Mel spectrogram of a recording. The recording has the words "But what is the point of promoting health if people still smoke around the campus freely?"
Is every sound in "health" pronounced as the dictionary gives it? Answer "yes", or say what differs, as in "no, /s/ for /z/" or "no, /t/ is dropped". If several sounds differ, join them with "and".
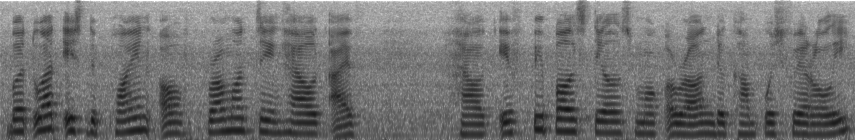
no, /t/ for /θ/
